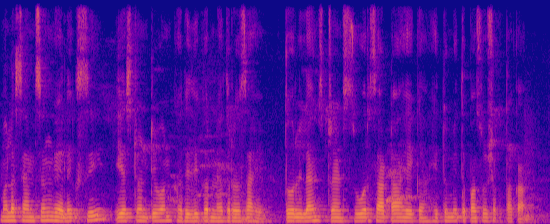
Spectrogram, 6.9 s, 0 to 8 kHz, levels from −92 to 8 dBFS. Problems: none marked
